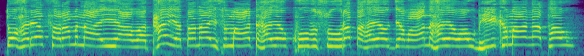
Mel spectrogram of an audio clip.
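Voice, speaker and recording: A woman's voice: extremely high pitch, fairly even intonation, unhurried, bright, forceful tone, full character voice. A woman playing a scornful young village housewife in a cartoon comedy, scolding sarcastically with an Awadhi accent.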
